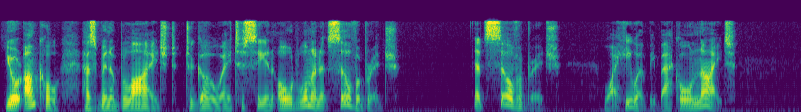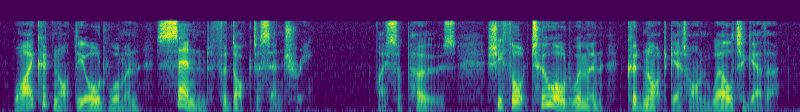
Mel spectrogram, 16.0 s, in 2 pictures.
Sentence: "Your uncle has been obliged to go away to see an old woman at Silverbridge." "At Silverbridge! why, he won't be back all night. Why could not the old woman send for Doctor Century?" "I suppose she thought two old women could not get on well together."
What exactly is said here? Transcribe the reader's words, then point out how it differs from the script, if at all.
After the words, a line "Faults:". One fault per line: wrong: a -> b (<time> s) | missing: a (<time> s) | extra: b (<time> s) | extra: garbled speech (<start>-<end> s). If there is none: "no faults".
"Your uncle has been obliged to go away to see an old woman at Silverbridge." "At Silverbridge! why, he won't be back all night. Why could not the old woman send for Doctor Century?" "I suppose she thought two old women could not get on well together."
Faults:
no faults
